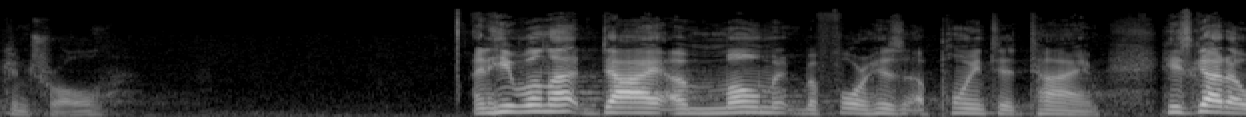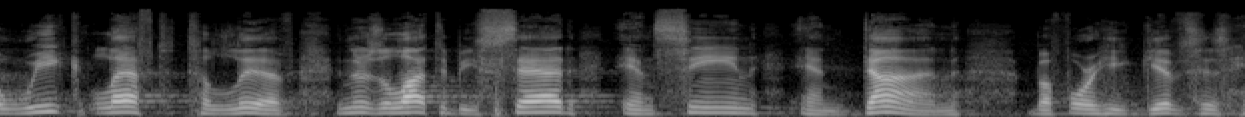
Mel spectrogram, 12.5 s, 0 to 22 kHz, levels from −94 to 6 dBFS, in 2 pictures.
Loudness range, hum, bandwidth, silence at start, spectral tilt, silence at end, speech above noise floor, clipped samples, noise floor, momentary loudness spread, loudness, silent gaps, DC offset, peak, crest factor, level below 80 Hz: 3 LU; none; 14.5 kHz; 0.05 s; -4.5 dB/octave; 0 s; 42 dB; under 0.1%; -72 dBFS; 16 LU; -29 LUFS; none; under 0.1%; -8 dBFS; 22 dB; -74 dBFS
